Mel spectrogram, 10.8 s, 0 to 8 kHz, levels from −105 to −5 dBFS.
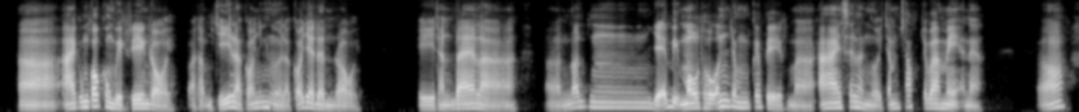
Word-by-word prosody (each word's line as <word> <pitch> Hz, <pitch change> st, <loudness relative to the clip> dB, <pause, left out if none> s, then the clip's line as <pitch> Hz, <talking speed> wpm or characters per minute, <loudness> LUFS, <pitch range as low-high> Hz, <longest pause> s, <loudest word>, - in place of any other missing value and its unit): Ờ, 90 Hz, -3 st, +2 dB
ai 120 Hz, +4 st, +5 dB
cũng 145 Hz, +3 st, +1 dB
có 160 Hz, -, +7 dB
công 145 Hz, -4 st, 0 dB
việc 105 Hz, -3 st, +1 dB
riêng 120 Hz, +1 st, +4 dB
rồi, 85 Hz, -6 st, +1 dB
và -, -, -9 dB
thậm -, -, -6 dB
chí 110 Hz, +6 st, +2 dB
là 145 Hz, -, +3 dB
có -, -, -2 dB
những 135 Hz, +2 st, -2 dB
người 105 Hz, -8 st, -3 dB
là 90 Hz, -, -4 dB
có -, -, -1 dB
gia 130 Hz, -1 st, +3 dB
đình 100 Hz, -3 st, 0 dB
rồi. 85 Hz, -2 st, -2 dB, 0.6 s
Thì 95 Hz, -1 st, -1 dB
thành 100 Hz, -1 st, -3 dB
ra 115 Hz, +2 st, +5 dB
là, 85 Hz, -6 st, -1 dB, 0.3 s
à, 85 Hz, 0 st, -9 dB
nó, 110 Hz, +10 st, -2 dB
ưm, 135 Hz, -1 st, -5 dB
dễ -, -, +5 dB
bị -, -, +3 dB
mâu 120 Hz, +4 st, +5 dB
thuẫn 130 Hz, +6 st, +2 dB
trong 135 Hz, -4 st, -1 dB
cái 150 Hz, +1 st, -4 dB
việc 90 Hz, 0 st, -1 dB
mà 90 Hz, -1 st, -4 dB
ai 130 Hz, +8 st, +3 dB
sẽ 145 Hz, +1 st, -4 dB
là 140 Hz, -, 0 dB
người 95 Hz, -5 st, -4 dB
chăm 115 Hz, +6 st, -6 dB
sóc 150 Hz, +3 st, -6 dB
cho 120 Hz, -, -5 dB
ba 120 Hz, -1 st, +4 dB
mẹ 110 Hz, -4 st, 0 dB
nè. 90 Hz, -2 st, -5 dB, 0.6 s
Đó, 115 Hz, +11 st, 0 dB
115 Hz, 255 wpm, -26 LUFS, 95-135 Hz, 0.6 s, có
